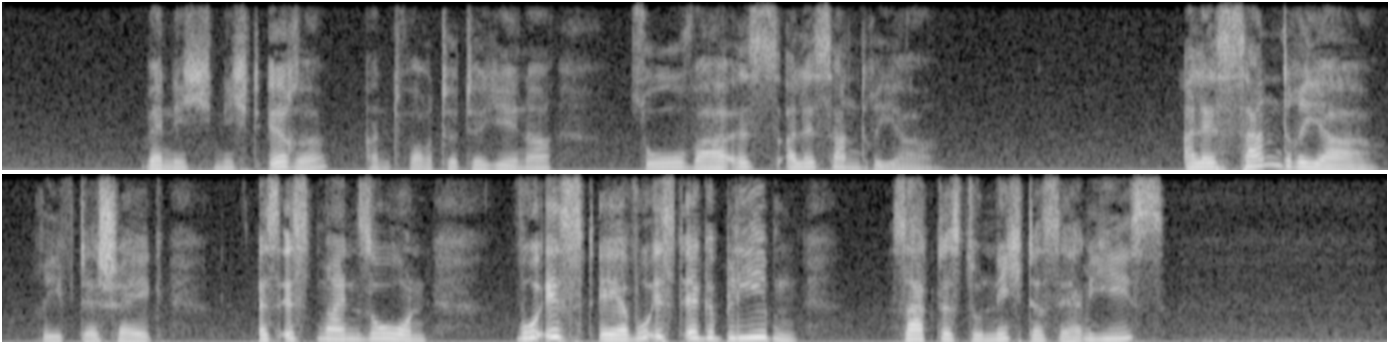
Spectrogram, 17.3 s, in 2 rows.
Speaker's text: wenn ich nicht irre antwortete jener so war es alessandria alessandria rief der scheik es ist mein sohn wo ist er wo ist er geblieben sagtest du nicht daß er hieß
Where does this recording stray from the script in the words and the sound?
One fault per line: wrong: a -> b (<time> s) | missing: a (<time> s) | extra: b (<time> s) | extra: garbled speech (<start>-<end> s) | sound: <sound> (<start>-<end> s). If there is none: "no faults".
no faults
